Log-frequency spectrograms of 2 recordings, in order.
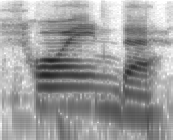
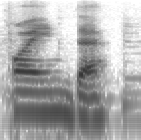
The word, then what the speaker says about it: Freunde: So remember that Freunde, and remember to pronounce the E on the end for your F, Freunde.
